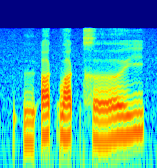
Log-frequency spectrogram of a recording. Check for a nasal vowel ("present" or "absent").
absent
